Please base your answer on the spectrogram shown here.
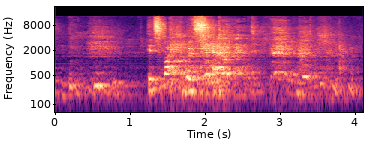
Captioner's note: laughs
